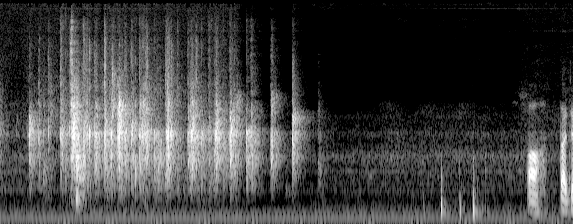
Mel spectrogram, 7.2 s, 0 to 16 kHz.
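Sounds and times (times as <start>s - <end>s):
room full of people applauding to welcome a speaker: 0.3s - 3.9s
speech: 6.6s - 7.1s.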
